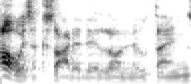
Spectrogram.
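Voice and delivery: low, failed, fake Australian accent. Reading a viewer's comment aloud, in a bad Australian accent. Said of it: "I got to do this in an Australian accent".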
